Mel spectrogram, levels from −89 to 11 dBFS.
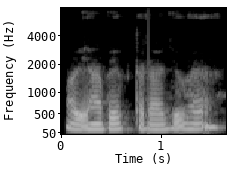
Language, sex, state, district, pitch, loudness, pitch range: Hindi, male, Bihar, Muzaffarpur, 130 Hz, -22 LUFS, 125-140 Hz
